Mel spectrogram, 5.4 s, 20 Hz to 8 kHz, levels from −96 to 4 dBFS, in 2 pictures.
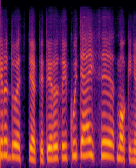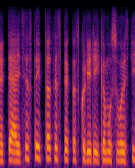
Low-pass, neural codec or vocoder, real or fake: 7.2 kHz; codec, 16 kHz, 0.3 kbps, FocalCodec; fake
